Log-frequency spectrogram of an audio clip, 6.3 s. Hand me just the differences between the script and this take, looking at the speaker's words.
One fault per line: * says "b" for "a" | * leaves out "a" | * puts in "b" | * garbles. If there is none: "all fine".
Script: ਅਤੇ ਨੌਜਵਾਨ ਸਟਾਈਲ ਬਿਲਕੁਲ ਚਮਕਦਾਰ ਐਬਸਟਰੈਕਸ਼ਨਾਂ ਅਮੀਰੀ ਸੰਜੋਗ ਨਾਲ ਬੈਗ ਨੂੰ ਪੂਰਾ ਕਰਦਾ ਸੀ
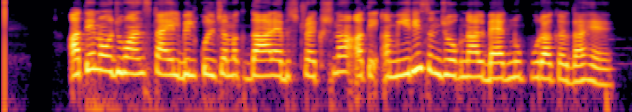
* puts in "ਅਤੇ"
* says "ਹੈ" for "ਸੀ"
